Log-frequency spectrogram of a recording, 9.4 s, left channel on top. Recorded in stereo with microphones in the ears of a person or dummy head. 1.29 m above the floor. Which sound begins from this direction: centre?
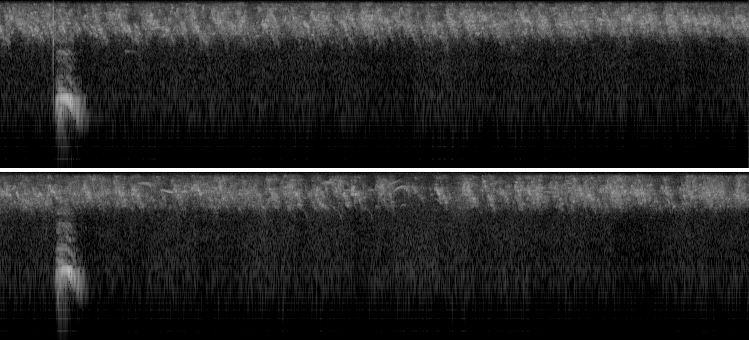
Throat clearing, at 0.7 s.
